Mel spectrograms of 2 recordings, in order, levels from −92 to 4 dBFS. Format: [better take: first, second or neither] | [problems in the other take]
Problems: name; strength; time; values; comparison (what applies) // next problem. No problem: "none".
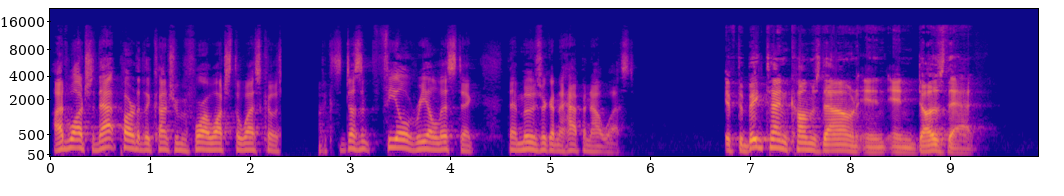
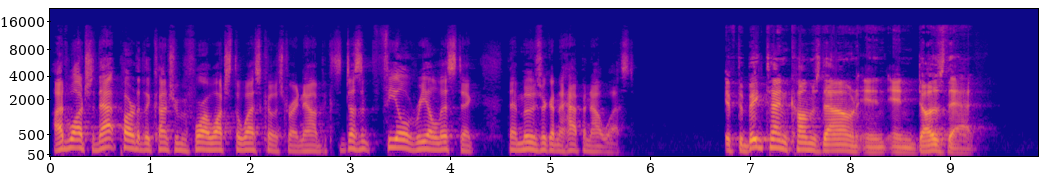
second | audio cutting out; at 2.5 s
